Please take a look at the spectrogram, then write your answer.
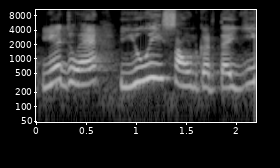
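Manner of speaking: ordinary talk, nothing marked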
